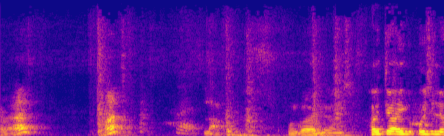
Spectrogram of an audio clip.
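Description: Voices talking in short, broken phrases with brief pauses between them.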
